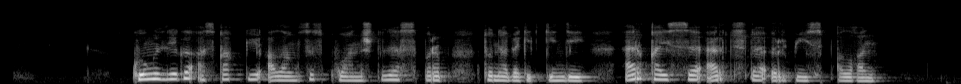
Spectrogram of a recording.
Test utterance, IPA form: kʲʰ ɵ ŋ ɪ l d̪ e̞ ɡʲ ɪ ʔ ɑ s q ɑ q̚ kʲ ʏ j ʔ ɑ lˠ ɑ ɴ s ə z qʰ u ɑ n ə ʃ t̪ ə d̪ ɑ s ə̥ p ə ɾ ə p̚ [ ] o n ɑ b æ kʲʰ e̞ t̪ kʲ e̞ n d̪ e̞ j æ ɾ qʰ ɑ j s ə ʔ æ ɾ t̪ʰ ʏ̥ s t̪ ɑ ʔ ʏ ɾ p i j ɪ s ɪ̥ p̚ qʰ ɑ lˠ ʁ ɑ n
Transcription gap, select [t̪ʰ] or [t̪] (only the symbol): t̪ʰ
